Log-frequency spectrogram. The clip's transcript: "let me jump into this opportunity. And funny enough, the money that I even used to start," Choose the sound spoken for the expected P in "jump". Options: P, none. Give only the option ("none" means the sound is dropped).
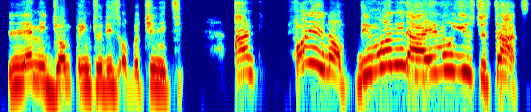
P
